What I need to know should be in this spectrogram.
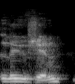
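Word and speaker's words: Leuvsion: Uh, so it's pronounced illusion which is L E U V S I O N.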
